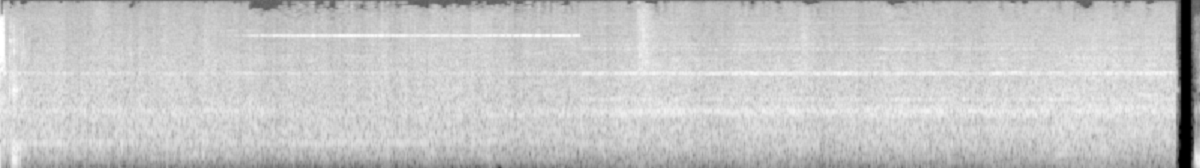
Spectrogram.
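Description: Steady machinery noise of a small steel-rod rolling mill at work, with roll stands and gearboxes running. Faint thin high tones run over it, one of them starting about halfway through. It cuts off just before the end.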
